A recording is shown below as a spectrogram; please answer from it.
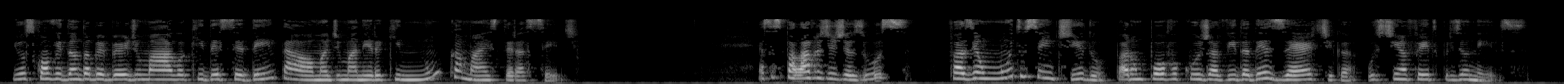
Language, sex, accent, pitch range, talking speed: Portuguese, female, Brazilian, 195-250 Hz, 140 wpm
